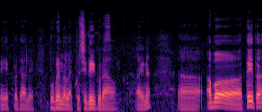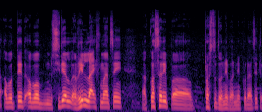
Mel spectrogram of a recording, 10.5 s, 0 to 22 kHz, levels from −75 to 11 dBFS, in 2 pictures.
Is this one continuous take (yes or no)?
yes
